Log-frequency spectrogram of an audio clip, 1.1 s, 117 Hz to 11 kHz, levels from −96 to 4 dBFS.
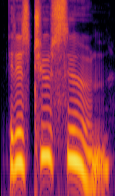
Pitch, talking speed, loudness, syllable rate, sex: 245 Hz, 210 wpm, -14 LUFS, 4.2 syllables/s, female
